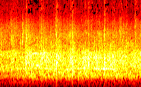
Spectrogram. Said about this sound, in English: Man, can we just start off by giving a round of applause to our youth band?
